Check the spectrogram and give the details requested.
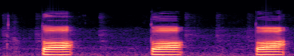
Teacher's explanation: জিহ্বার আগা উপরে দাঁতের গোড়ায় লাগবে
